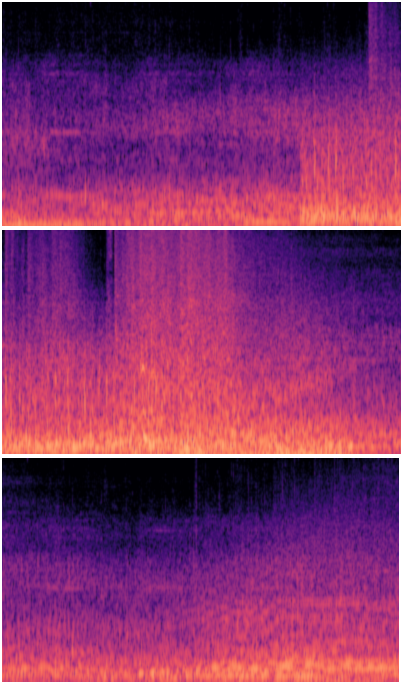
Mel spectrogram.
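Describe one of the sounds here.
An aircraft engine drones steadily nearby.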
